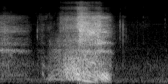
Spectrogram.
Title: My sneeze almost scared these deer away. #shorts #deer #Lovenature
